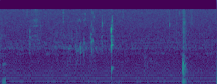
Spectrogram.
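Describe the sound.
Soft mouth sounds from drinking a beer: a few faint, brief gulping clicks and wet squishes over a quiet, hissy background.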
